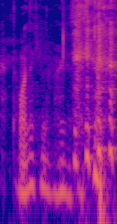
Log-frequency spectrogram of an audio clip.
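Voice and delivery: mocking whispering voice. Teasing the other speaker for whispering, in a mocking whisper. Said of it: "you're doing this".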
